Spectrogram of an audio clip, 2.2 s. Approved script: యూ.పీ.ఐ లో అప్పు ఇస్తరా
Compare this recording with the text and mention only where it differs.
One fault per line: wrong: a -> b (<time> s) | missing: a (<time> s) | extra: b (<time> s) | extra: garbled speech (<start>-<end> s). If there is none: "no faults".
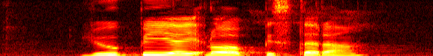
no faults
